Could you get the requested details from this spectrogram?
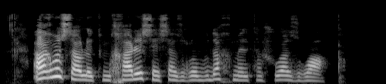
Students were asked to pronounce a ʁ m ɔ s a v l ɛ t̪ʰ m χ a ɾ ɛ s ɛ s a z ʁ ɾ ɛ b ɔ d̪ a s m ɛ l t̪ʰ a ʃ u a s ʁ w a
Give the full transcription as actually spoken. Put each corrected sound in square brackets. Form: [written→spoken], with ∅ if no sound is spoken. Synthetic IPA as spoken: a ʁ m ɔ s a v l ɛ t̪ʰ m χ a ɾ ɛ s ɛ s a z ʁ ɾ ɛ b ɔ d̪ a [s→χ] m ɛ l t̪ʰ a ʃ u a [s→z] ʁ w a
